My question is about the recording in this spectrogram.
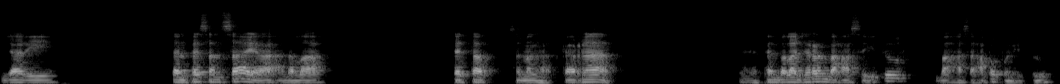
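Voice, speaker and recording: Deep-voiced foreign man with a stuffy nose. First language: English. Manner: careful formal Indonesian of a foreign learner, halting. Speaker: podcast guest. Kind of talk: casual podcast interview. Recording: roomy echo, slightly dull sound.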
